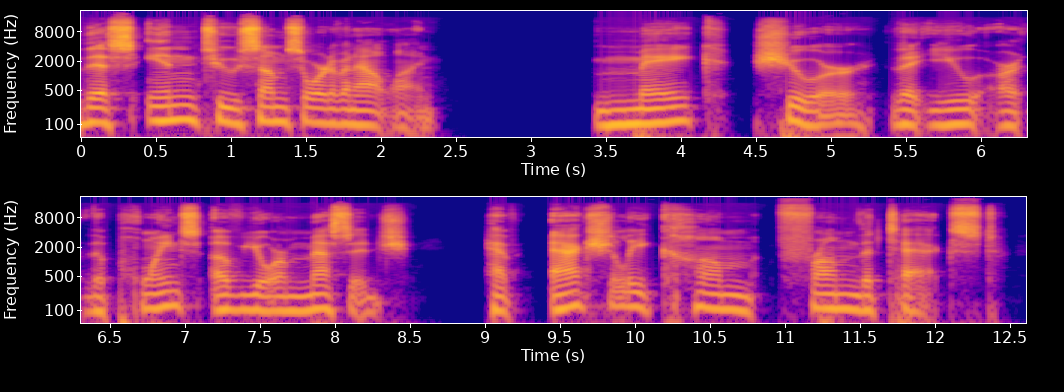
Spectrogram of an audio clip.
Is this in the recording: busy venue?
no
